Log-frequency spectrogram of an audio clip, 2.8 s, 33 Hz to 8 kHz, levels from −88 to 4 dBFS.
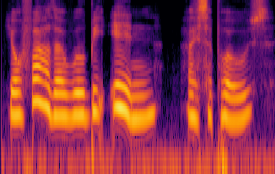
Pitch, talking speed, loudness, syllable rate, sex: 220 Hz, 155 wpm, -17 LUFS, 4.4 syllables/s, female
